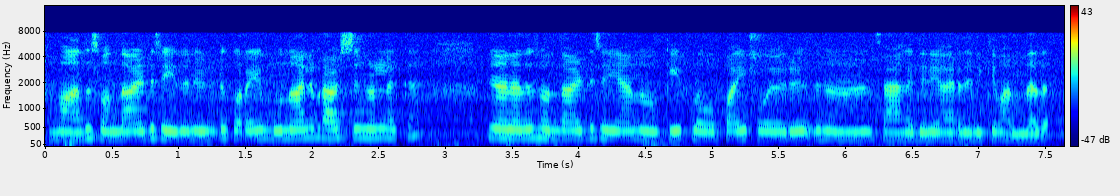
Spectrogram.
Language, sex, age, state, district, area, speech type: Malayalam, female, 30-45, Kerala, Kollam, urban, spontaneous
